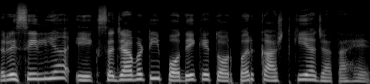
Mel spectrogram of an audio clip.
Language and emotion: Urdu, neutral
